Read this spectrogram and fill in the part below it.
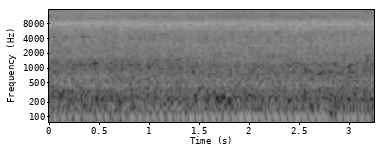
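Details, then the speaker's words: Honda Click 125 scooter after rebuild of blown engine (broken crankcase replaced): steady even low drone with no knocks or rattles; engine now idles quietly and smoothly. "Ayan, maandar na. Tahimik na yung makina nito mga sir."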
